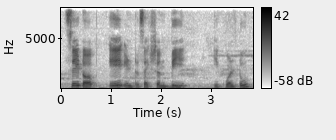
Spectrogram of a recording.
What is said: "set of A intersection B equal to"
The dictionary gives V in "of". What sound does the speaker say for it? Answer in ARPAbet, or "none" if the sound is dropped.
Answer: P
